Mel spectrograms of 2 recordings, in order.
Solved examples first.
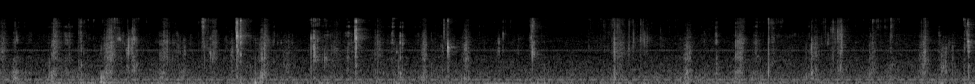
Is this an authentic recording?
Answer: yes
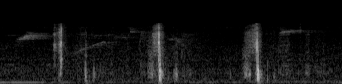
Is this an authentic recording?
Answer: yes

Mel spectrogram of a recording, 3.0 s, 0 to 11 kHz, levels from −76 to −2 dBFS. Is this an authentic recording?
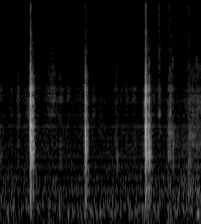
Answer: no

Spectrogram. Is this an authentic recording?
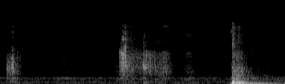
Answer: yes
